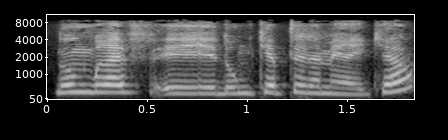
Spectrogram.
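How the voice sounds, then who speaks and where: A woman's voice: high voice, fairly even intonation, normal speed, a little mellow, dry recording. A woman co-hosting a casual group podcast, rambling with many fillers. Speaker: podcast co-host.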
